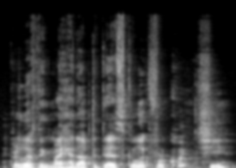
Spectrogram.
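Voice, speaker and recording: A man reading a visual novel aloud as a let's play host, mixing narration with casual, excitable commentary. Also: high voice, quick pace. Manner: excitable outbursts between narrated lines. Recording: game music behind the voice. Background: game background music.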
